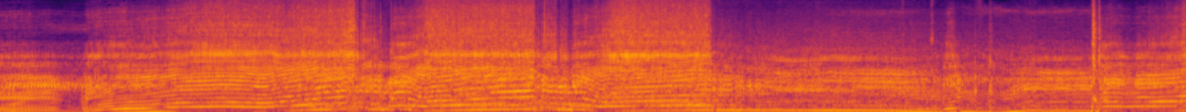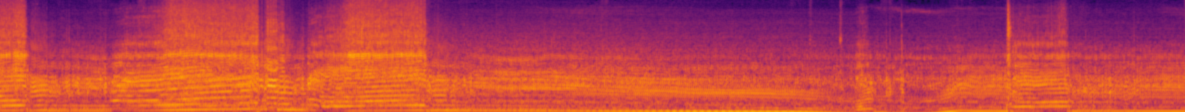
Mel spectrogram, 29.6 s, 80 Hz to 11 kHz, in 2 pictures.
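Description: Turbocharged 1.6-litre three-cylinder engine of a tuned Toyota GR Yaris accelerating hard. The revs climb and fall with each gear change, several times over. A loud hiss rides over the full-throttle stretches, and a few sharp exhaust pops come near the end.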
